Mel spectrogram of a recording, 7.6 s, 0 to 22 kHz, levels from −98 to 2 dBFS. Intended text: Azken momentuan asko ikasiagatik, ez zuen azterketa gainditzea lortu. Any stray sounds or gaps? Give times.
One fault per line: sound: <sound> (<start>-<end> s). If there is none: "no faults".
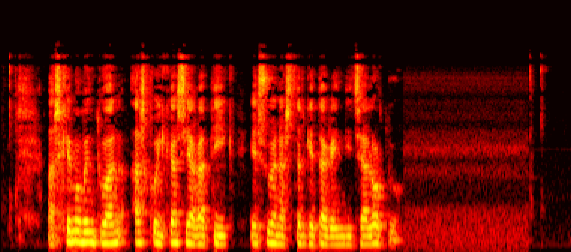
no faults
